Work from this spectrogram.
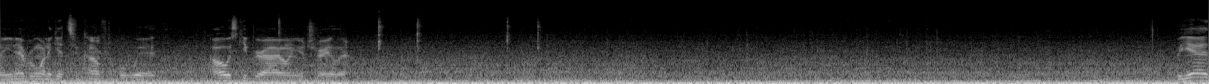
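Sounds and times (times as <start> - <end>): truck engine drone: 0.0 - 12.0.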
